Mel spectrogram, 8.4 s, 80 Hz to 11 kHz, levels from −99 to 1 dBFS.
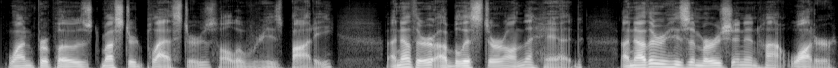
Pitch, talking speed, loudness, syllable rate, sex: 100 Hz, 145 wpm, -19 LUFS, 4.8 syllables/s, male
